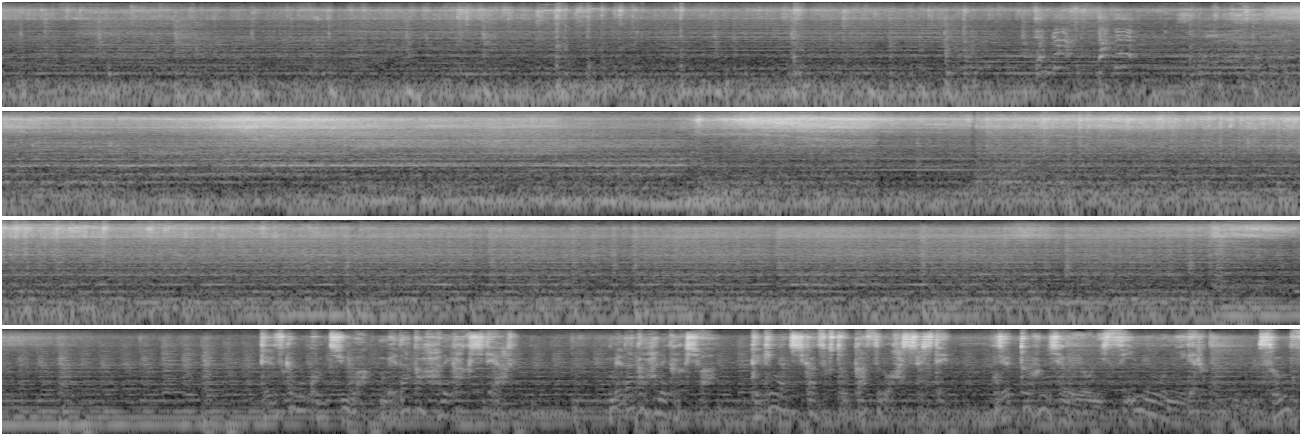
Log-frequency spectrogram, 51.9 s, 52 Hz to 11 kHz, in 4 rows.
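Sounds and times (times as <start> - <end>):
film music from tv speaker: 0.0 - 51.9
hissing rushes of noise: 10.5 - 39.3.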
